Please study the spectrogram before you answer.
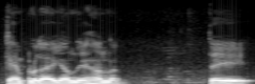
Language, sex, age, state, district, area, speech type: Punjabi, male, 45-60, Punjab, Mohali, urban, spontaneous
